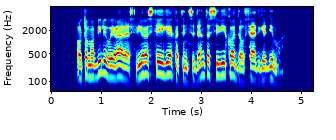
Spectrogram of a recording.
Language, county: Lithuanian, Utena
